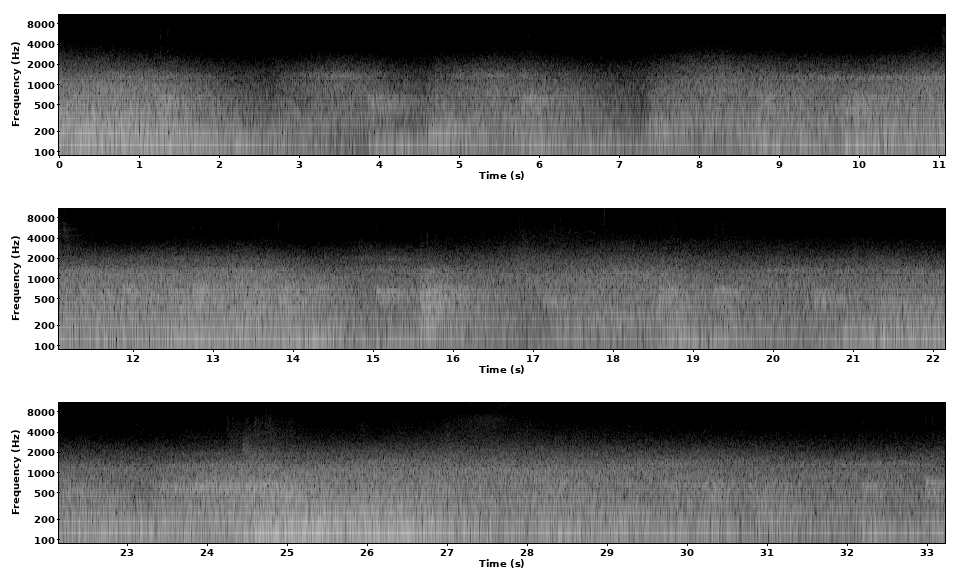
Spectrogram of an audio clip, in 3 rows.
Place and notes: Los Duranes, Albuquerque, NM, USA - Gabaldon Underpass
Interstate 40 neighborhood freeway underpass. Recorded on Tascam DR-100MKII; Fade in/out 1 min Audacity, all other sound unedited.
